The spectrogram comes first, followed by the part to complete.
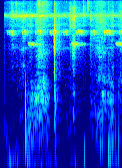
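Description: Crickets chirping: a steady high trill with a quick, even pulsing of chirps, faint overall, and a single light click about a second in.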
